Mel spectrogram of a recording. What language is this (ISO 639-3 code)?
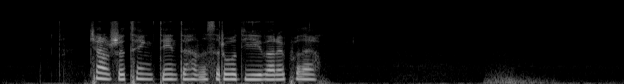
swe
